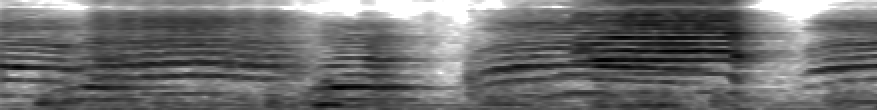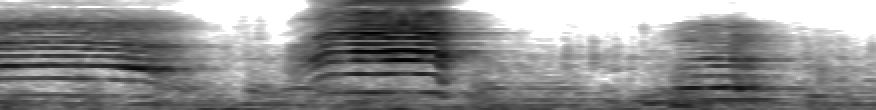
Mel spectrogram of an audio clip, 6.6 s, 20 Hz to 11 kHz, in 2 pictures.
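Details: Farm goats bleat as the nanny goat Okayu gives birth to twin kids at Yoshigake farm, Japan, on 3 May 2023, watched by volunteers. Five loud, quavering bleats come in a row, some shrill and strained, with soft voices underneath.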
